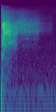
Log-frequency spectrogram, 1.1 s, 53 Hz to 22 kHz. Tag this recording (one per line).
beatbox
bfj2
crash
cymbal
dare-19
hit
